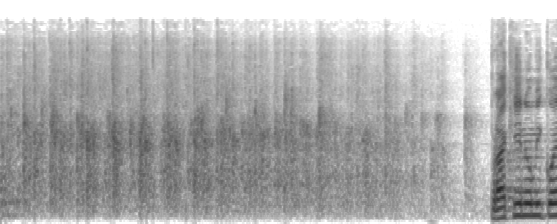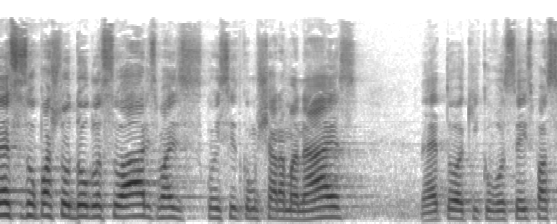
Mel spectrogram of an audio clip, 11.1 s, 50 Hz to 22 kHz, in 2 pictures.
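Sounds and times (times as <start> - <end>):
church audience applauding during a morning service: 0.0 - 4.8
speech: 4.9 - 9.2, 9.8 - 11.1.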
